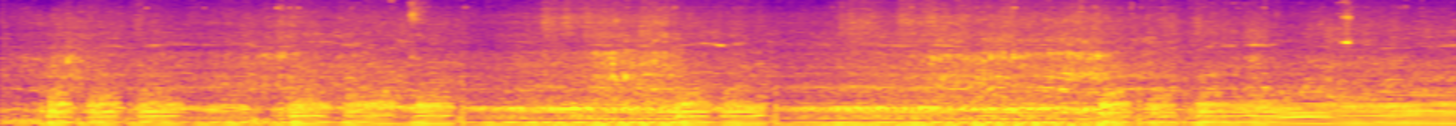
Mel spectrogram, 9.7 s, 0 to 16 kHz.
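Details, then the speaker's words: CFMoto ATV (450S or Goes 400) held flat out: a choppy, stuttering drone as power cuts in and out, with misfire-like popping from the ECU rev limiter; rider mentions around 30–31. "A, chiar că se limitează lui. Ați auzit rateurile, nu?"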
